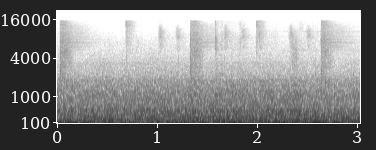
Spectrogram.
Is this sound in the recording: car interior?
yes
